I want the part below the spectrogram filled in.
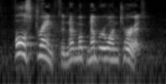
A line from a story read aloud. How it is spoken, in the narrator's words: shouted the commander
